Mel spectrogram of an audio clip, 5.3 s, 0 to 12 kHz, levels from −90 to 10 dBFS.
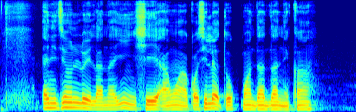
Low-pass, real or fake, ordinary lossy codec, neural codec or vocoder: none; real; none; none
